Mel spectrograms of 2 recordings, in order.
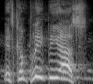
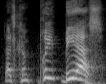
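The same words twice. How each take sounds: First: Louder, higher "B S" with a laugh; laughing dismissal. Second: "B S" said slowly with a falling tune; a slow, firm "B S"; flat dismissal. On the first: Telling the journalist again: a louder "B S" with a laugh. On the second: Telling the journalist the claim is false: a slow, firm "B S". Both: Real, not acted. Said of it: "restated louder with a laugh".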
